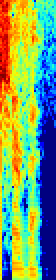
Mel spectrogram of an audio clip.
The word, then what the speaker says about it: Servette: So your first club was Servette? – Yes.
